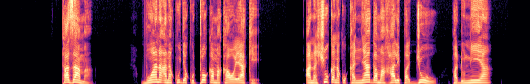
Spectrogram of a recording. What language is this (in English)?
Swahili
